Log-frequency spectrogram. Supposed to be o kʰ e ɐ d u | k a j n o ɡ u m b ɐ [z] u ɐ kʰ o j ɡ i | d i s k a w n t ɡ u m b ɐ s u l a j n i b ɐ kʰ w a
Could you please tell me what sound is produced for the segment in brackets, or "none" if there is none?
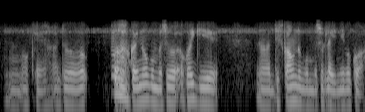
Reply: s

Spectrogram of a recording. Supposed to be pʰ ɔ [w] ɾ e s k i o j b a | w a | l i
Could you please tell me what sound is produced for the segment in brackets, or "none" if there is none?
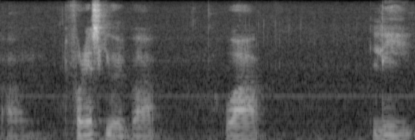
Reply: none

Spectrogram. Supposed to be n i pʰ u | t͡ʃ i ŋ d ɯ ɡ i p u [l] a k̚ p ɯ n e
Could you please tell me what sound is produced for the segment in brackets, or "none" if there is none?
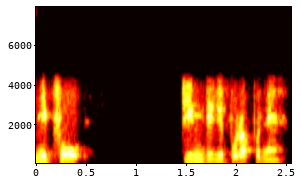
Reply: ɾ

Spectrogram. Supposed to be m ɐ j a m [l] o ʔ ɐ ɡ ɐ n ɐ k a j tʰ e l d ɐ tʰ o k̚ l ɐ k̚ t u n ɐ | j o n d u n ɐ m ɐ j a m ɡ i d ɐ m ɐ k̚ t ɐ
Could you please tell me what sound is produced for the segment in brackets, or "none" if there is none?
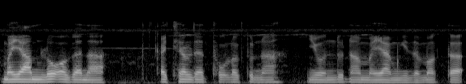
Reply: l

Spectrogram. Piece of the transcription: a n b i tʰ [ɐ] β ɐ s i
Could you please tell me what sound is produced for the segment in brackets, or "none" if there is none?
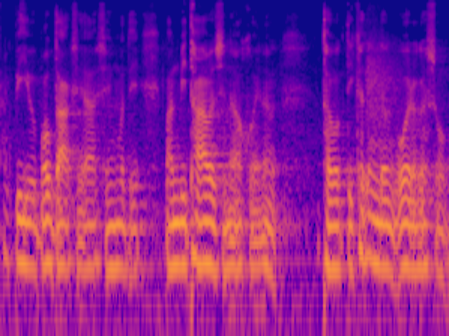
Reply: a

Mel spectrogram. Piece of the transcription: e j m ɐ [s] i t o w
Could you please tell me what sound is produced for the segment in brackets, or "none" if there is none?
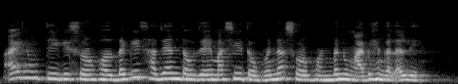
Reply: s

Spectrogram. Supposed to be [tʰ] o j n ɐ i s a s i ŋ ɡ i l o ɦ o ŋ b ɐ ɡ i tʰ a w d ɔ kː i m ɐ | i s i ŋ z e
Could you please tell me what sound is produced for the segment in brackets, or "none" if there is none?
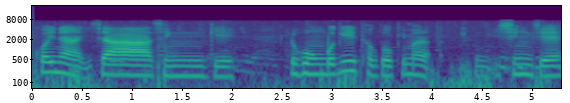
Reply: kʰ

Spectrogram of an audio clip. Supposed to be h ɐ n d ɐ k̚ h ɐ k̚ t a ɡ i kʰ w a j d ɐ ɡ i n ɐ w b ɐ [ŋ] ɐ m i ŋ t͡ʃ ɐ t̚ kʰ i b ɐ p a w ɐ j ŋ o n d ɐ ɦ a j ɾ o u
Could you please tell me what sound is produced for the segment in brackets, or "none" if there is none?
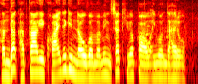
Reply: m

